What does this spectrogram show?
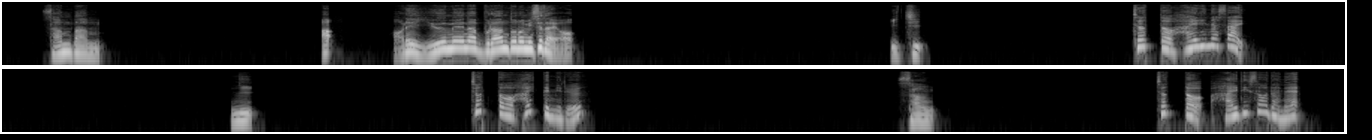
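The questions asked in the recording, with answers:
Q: あ、あれ有名なブランドの店だよ。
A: 2: ちょっと入ってみる?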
